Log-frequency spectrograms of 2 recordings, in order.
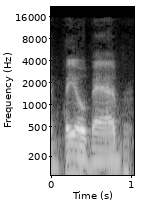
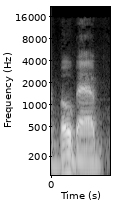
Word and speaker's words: baobab: to be working on my baobab or bob bonsai i've heard it pronounced both ways um i have one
